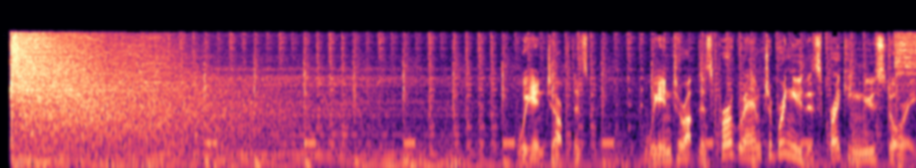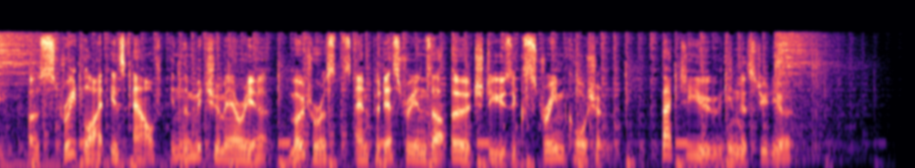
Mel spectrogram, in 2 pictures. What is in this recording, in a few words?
Breaking News Street Light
